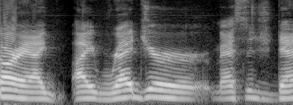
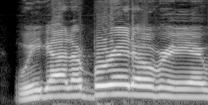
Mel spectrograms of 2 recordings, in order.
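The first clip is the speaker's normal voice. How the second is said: called out louder and higher, stress on Brit; louder repeat; 7 semitones higher, 6 dB louder than usual. Real, not acted. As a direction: announce it again, louder, leaning on Brit.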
